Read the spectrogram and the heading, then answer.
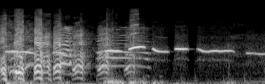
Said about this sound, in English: And I whistle to the music I'm listening to. So they must know. It's not like yeah. And it's always Afrikaans pop.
